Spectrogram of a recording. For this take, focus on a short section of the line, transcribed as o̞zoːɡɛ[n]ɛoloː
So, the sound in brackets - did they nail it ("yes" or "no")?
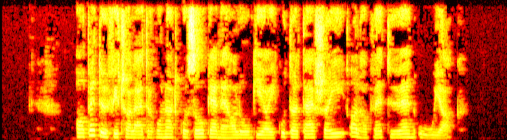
yes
